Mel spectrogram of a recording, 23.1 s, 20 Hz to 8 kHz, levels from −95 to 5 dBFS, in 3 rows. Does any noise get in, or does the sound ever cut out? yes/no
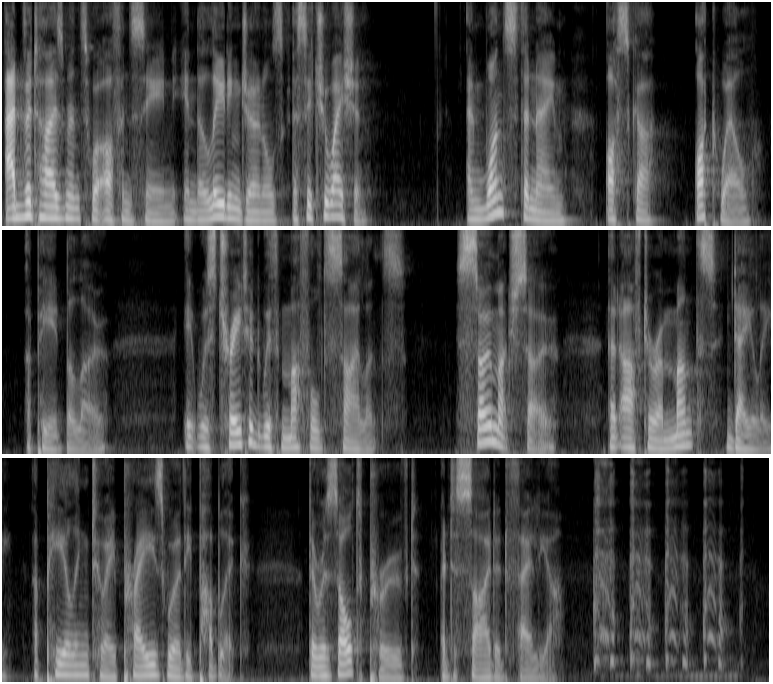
yes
